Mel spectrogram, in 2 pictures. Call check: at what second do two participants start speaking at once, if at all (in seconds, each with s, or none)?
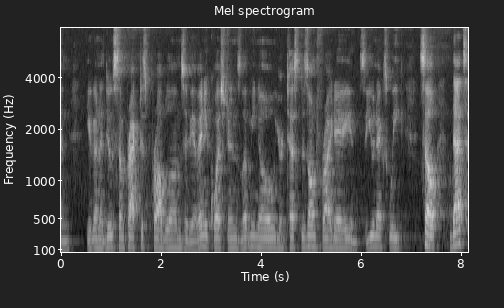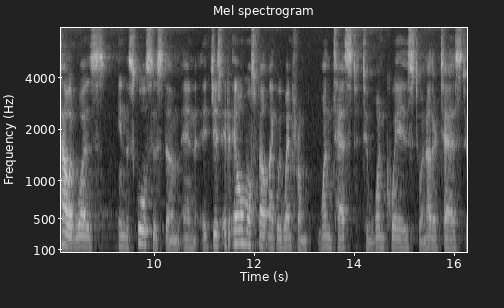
none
